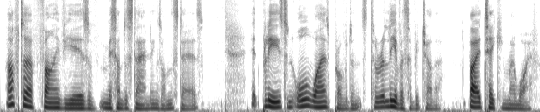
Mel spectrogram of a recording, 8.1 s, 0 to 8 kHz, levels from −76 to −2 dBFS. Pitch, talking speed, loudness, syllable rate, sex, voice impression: 115 Hz, 180 wpm, -19 LUFS, 5.4 syllables/s, male, masculine, adult-like, slightly soft, slightly sincere, slightly calm, friendly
